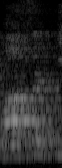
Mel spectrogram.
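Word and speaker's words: fasten: अब जैसे हम बात करें जब फास्ट की बात करते हैं तो फास्ट में टी का प्रोनाउंसिएशन होता है, लेकिन जब फासन EN जुड़ के वह बन जाती है तो यहाँ पे टी साइलेंट रहता है।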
